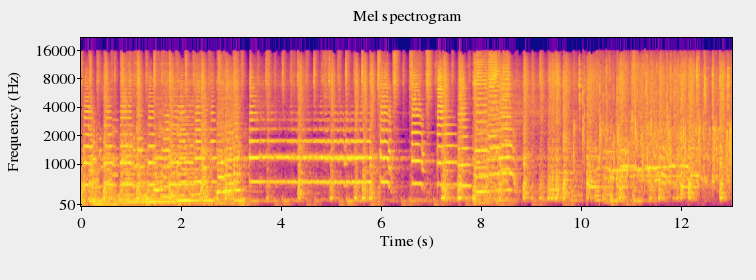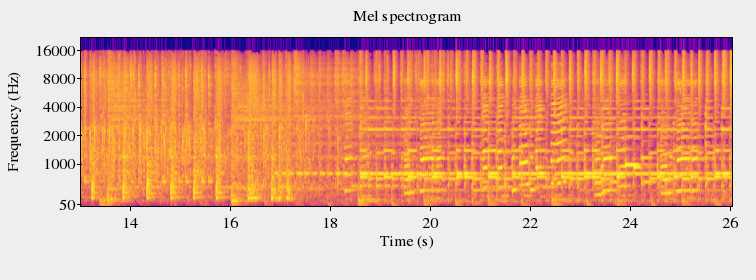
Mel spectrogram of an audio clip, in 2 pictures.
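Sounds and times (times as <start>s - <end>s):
trumpet solo: 0.0s - 9.0s, 18.0s - 26.0s
big band brass and saxophones: 0.0s - 26.0s
drum kit: 0.0s - 26.0s.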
